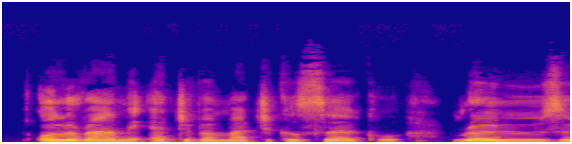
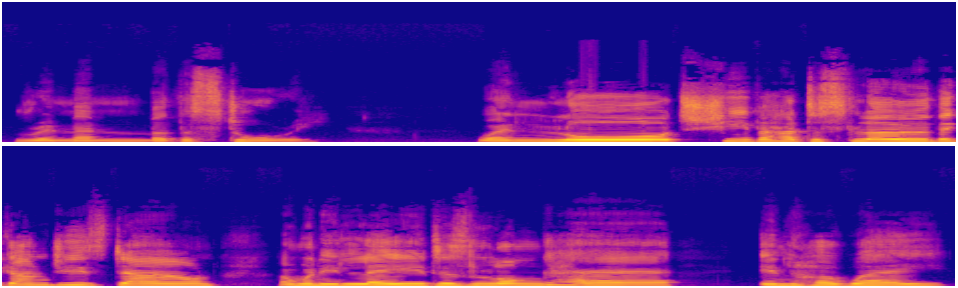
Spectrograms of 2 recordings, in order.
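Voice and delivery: rumbling mountain spirit; 3 semitones higher, 7 dB louder than usual. A narrator's reading. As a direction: proclaim it like an oracle. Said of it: "It's low and cavernous".

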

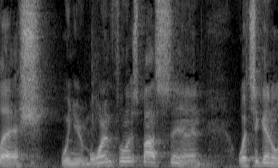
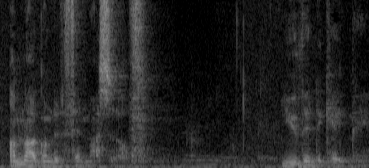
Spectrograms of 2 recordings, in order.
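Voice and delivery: softer, lower surrendered prayer; quiet trusting prayer; 4 semitones lower, 11 dB quieter than usual. Pretend. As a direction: hand it over to God in a hush.

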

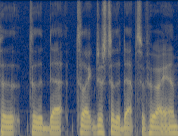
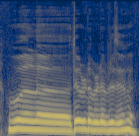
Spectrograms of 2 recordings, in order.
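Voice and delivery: louder, put-on complainer voice; Thomas rant voice; 3 semitones higher, 3 dB louder than usual. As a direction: imitate the rant voice. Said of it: "really fun little Thomas voice".

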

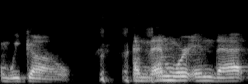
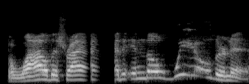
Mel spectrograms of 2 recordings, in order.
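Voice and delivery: high, climbing quote; quoting the announcer; 8 semitones higher than usual. Retold or imitated. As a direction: rise up into wilderness. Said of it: "'cause he goes".

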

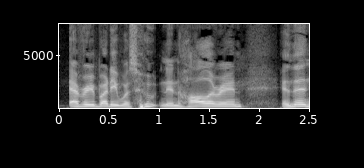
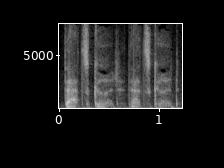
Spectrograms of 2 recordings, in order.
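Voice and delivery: barely audible whisper; hushed approval; 5 semitones lower, 14 dB quieter than usual. Acted. Froggy approves of mom's lowered singing, whispering. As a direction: whisper it, fading away.

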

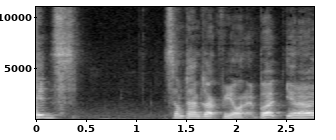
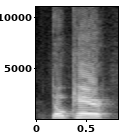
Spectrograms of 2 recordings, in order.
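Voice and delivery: put-on sullen kid retort; 5 semitones higher, 7 dB louder than usual. Son brushes dad off.

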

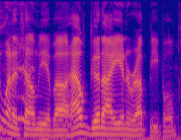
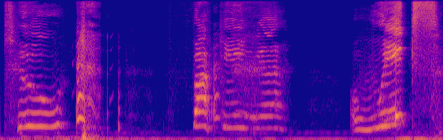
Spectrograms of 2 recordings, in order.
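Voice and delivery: much higher, slow disbelief; incredulous; 11 semitones higher, much slower than usual. Real, not acted. Co-host stunned by the quick engagement, high and slow. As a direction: stretch it out in shock. Shocked at fast proposal.

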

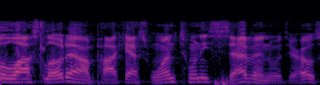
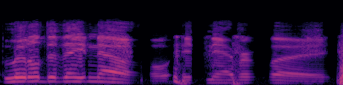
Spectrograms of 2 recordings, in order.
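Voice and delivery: louder, ominous trailer narrator; suspenseful crime show narrator; 4 dB louder than usual. Acted. Continues the mock narration.

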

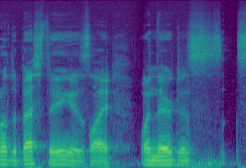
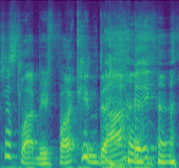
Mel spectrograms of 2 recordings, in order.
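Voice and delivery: mock weary plea; 7 semitones higher, 5 dB louder, slower than usual. Kazuma's weary reply.

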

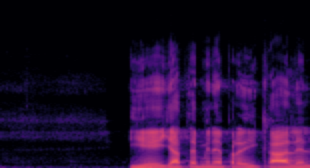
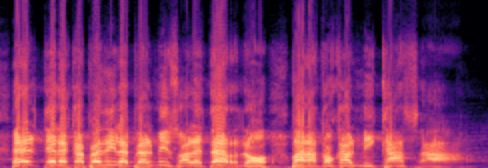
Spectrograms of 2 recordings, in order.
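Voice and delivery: loud, high fervent sermon shouting; preaching at full force; 12 semitones higher, 27 dB louder than usual. Acted. Preacher roaring to the congregation about his house.

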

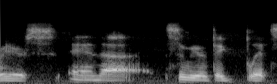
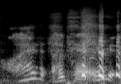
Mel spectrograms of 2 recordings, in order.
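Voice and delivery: high, laughing what, okay; confused surprise; 5 dB louder, slower than usual. Retold or imitated. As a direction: react baffled and amused. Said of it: "we'd be like".

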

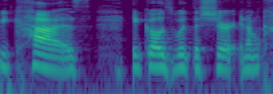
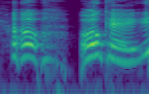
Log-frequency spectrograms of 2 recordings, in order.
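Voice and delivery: slow, high, laughing oh okay; giggling acceptance; 8 semitones higher, 9 dB louder, slower than usual. Retold or imitated. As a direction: laugh through a resigned okay. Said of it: "I'm like".

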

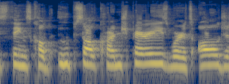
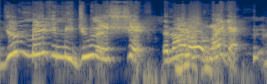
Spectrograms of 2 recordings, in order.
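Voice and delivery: put-on higher, whiny toddler protest; 11 semitones higher than usual. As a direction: pout like a cranky toddler. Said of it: "I was like the toddler who's like".

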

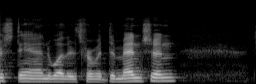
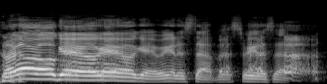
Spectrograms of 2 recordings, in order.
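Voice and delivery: loud, higher startled then settling down; alarmed parent; 4 semitones higher, 6 dB louder than usual. Retold or imitated. Parent seeing a kid pull a machete, loud alarm fading to firm.

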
